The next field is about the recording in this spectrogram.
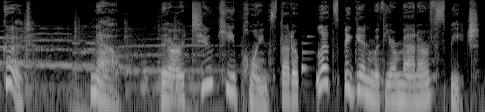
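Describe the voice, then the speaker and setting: Woman playing a haughty, lively-voiced young noblewoman. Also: mid-range voice, normal speed, lightly acted. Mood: stern, composed. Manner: formal, lofty, instructive. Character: haughty young noblewoman, formal, proud, exacting. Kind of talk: video game voice acting. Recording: music behind the voice. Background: music.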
